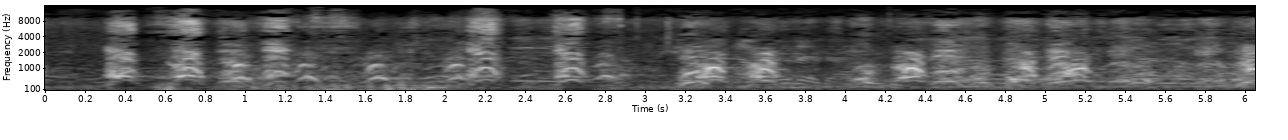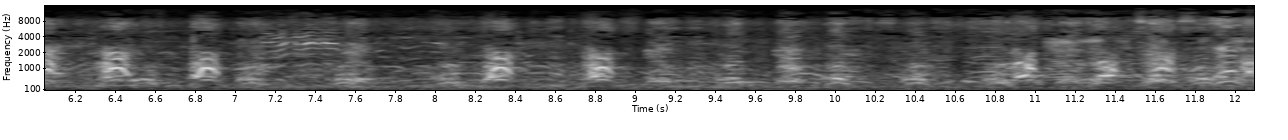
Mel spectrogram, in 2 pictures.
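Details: At Kohat's dog market in Pakistan, among Pakistani bully dogs and German shepherds, several dogs bark continuously, a dense chorus of abrupt loud barks and yelps throughout, with crowd voices in the background.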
